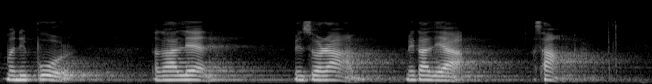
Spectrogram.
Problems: none marked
